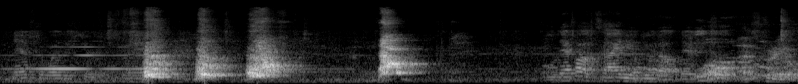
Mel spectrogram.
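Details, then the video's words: A frightened pet dog barking at tornado sirens: four loud, harsh barks spaced about half a second to two seconds apart, followed by softer murmuring voices and faint background sound. "barking at the tornado sirens"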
